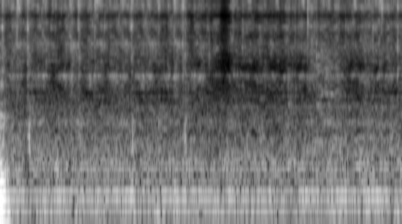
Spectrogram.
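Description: Faint stirring in a stainless steel saucepan of melted butter, the utensil scraping and lightly ticking against the pot, over quiet room tone.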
